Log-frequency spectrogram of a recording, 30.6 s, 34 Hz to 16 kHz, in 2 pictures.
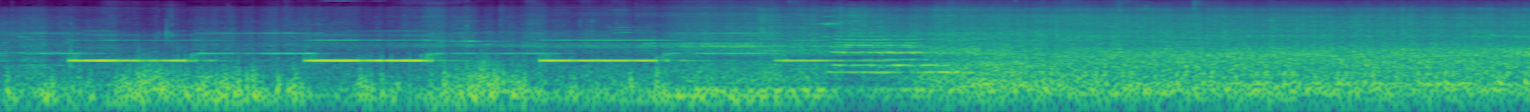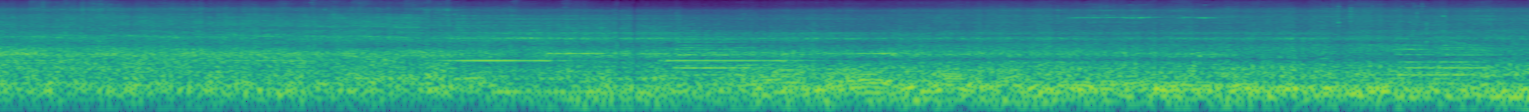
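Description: Indonesian passenger train (KA 116 Ranggajati) running straight through the station at speed. For the first several seconds loud two-note tones sound in repeated alternating blasts, ending in a fuller horn chord. From about nine seconds in comes a long, steady rush of the locomotive and carriages passing, with wheels clattering over the rail joints.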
